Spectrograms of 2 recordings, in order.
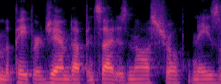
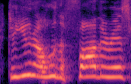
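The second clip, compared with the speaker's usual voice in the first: high, loud shriek; mom's shriek; 14 dB louder than usual. Retold or imitated. Mother shrieking at her daughter over the phone. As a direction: shriek the question hysterically. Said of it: "my mom shrieks".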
